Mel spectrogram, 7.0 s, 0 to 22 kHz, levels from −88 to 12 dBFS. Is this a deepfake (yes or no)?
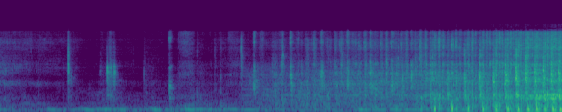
yes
